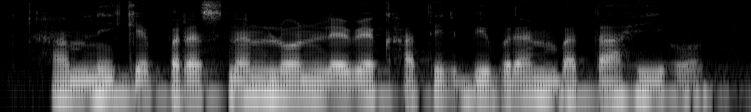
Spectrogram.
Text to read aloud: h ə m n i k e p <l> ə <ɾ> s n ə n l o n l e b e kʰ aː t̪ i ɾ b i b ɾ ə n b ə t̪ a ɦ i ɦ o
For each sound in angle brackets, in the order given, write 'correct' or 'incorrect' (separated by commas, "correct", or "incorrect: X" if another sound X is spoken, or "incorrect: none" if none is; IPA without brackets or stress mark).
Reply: incorrect: ɾ, incorrect: none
